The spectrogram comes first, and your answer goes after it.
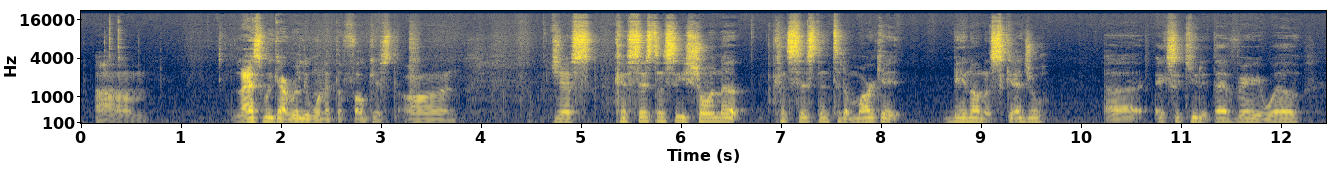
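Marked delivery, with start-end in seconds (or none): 10.8-12.2 talking through a yawn. Reviewing last week's goals, the speaker talks through a yawn. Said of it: "So sorry, I'm yawning".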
